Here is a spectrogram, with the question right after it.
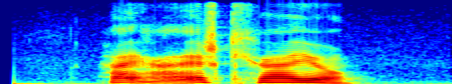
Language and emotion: Russian, neutral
